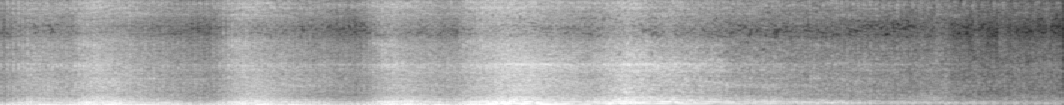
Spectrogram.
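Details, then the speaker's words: Yamaha Vega Force after repairing hard starting and high fuel use caused by leaking valve stem seals lowering compression: light throttle blips swell and fall back smoothly to a steady idle, no knocks or misses; runs normally. "sudah dalam keadaan hidup ini saya coba gas-gas di tipis-tipis"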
